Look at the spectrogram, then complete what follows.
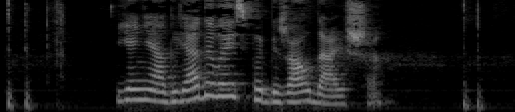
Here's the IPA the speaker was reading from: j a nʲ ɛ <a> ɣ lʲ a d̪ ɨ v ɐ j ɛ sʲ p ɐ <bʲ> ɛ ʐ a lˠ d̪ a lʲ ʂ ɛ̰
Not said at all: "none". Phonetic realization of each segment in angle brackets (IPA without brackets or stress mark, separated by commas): a, bʲ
